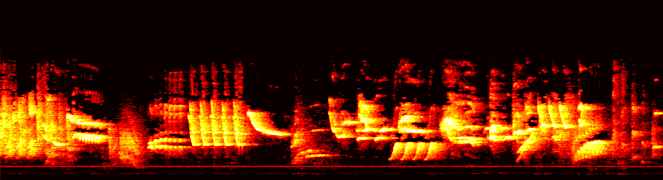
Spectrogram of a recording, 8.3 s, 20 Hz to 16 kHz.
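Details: Song of a male Yarrell's siskin born in 2016, practising its phrases: a dense high medley of rattling trills, clear whistled slides and quick chatter, repeatedly broken by short pauses. A low constant hum is present throughout.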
